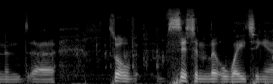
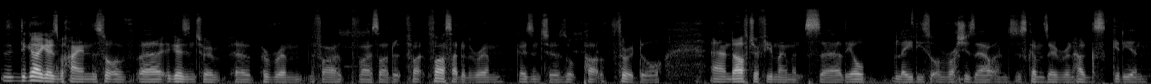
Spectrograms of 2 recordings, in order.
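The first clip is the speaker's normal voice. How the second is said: normal talking voice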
